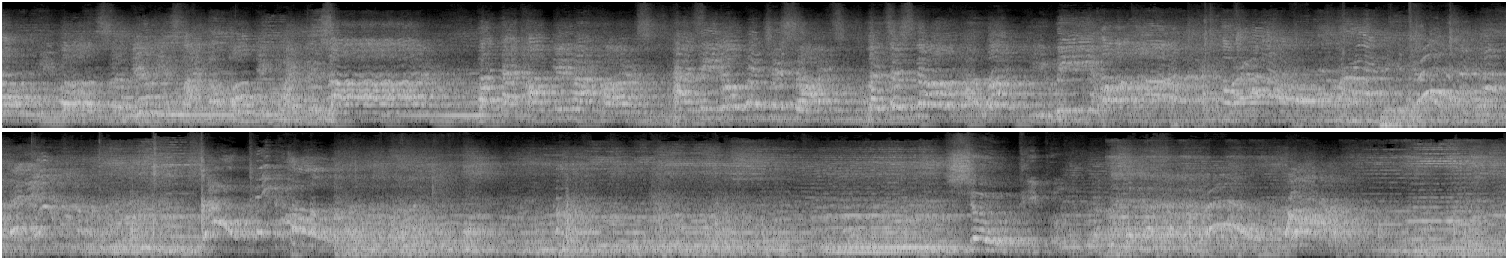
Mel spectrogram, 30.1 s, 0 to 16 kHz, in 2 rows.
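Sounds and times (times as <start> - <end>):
group of teenagers singing: 0.0 - 16.8, 25.9 - 30.0.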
